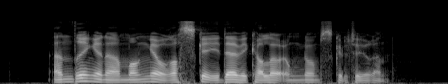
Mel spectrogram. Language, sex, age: Norwegian, male, 21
